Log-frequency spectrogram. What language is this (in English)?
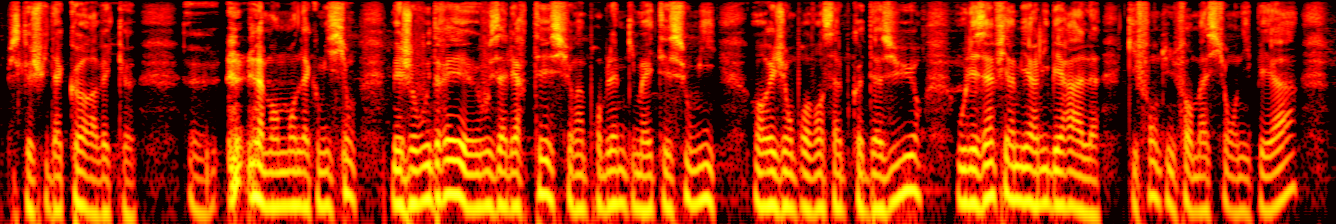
French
